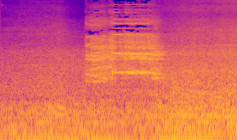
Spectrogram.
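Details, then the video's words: A green junglefowl crows once, a short, hoarse crow lasting just over a second, over a steady low rumble like distant traffic. "ayam hutan hijau berkokok"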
